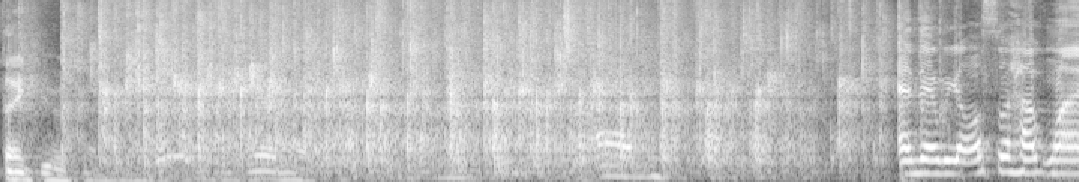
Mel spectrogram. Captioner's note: clapping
